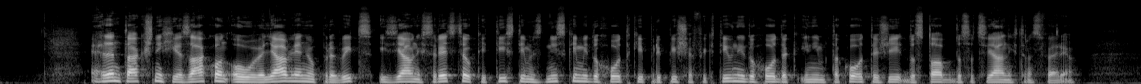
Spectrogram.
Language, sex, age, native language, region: Slovenian, male, 18-29, Slovenian, Southeast Slovenia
